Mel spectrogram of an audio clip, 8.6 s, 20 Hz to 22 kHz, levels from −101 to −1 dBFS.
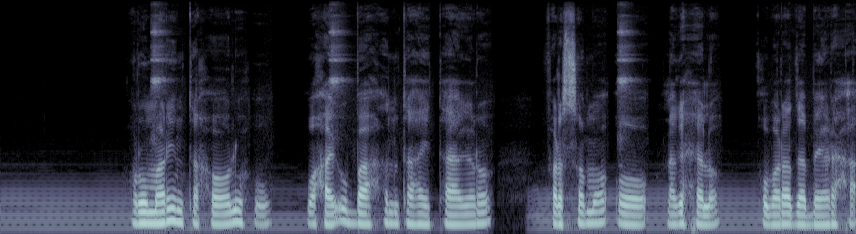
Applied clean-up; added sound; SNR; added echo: none; Tambourine + Brass instrument; 20 dB; none.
